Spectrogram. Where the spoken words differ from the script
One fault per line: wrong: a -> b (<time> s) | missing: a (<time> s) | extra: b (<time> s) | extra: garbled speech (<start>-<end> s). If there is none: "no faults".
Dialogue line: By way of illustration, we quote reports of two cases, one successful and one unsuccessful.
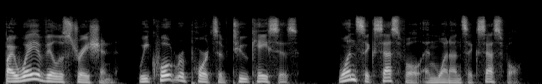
no faults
